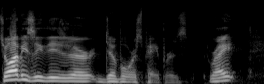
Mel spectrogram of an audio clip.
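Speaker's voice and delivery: plain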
